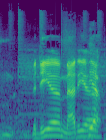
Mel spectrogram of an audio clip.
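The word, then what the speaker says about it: Madea: And he straight up looked like Medea. Is that how you say it? Medea?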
